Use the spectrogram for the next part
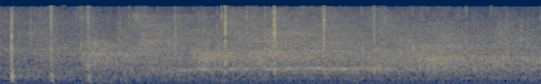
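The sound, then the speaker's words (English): An audience at a Normandale church service applauds in a steady, dense patter of many hands, opening with a few sharper isolated claps before settling into an even, moderate wash of clapping. “Is it awkward when they clap for you?”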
